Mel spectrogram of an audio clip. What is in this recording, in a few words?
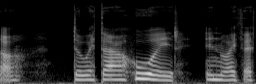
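"hwyr" Welsh, spoken word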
